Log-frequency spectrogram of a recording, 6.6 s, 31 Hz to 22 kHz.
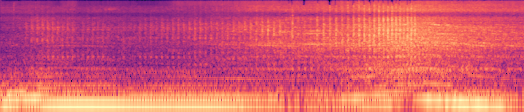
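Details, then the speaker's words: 2008 Ford F-150 XLT 4.6L V8 with a knock at about three a second from the left/passenger side. It appears only after warm-up, is quieter at held rpm, grows on acceleration and eases as revs drop. Cause unknown. "If I hold the RPM, it's still there, but not as loud, but definitely on accelerating, that's when the noise really comes in and decreases as the RPM drops."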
